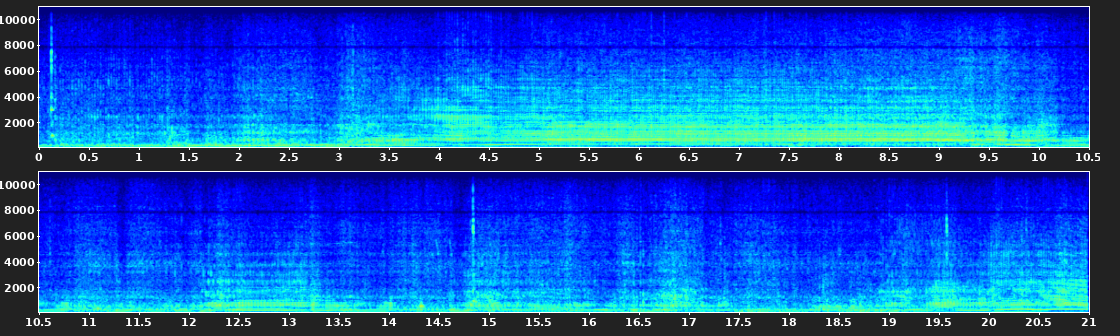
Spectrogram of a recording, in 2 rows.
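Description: Suzuki Samurai 4x4's engine revving under load as the off-roader climbs a steep bank. It rises a few seconds in and is held high for several seconds, then is blipped up and down about once a second.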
